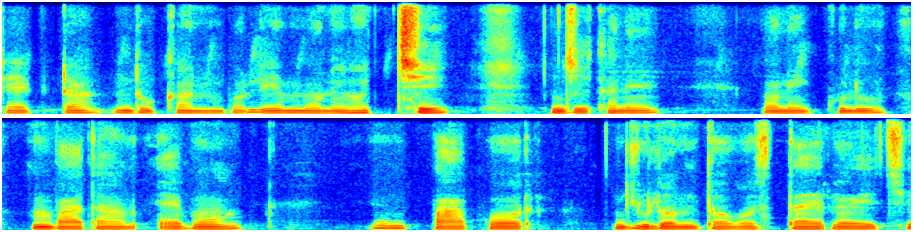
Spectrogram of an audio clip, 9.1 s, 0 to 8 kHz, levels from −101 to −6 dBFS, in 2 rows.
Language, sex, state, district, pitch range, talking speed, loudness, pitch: Bengali, male, Tripura, West Tripura, 125-135 Hz, 85 wpm, -24 LUFS, 130 Hz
